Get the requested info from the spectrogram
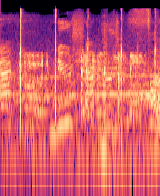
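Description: Voices talking over the touchdown, crossed by several sharp, short clicks at irregular spacing, with a faint steady tone starting about a second in.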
